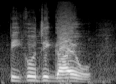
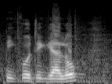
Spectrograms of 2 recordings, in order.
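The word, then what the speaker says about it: pico de gallo: और पिको डिगो इट्स नॉट पिको डिगलो। ये एक प्रोनाउंसिएशन जो है ना मेक्सिकन ये सालसा इसको बोला जाता है।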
